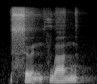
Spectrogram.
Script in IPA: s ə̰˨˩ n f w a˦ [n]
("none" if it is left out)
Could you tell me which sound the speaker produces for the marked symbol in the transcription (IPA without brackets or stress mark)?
n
